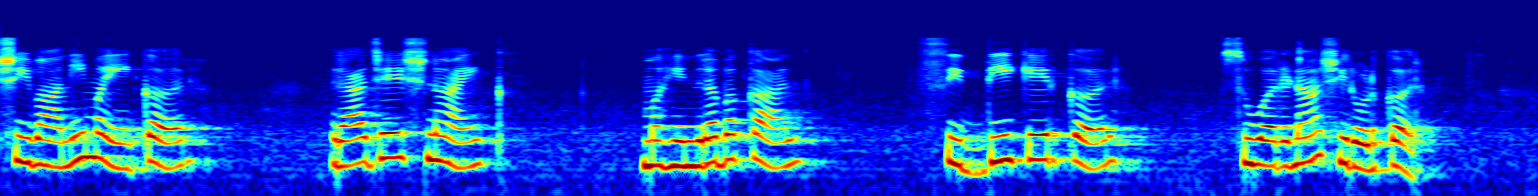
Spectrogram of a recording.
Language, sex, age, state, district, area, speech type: Goan Konkani, female, 18-30, Goa, Tiswadi, rural, spontaneous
